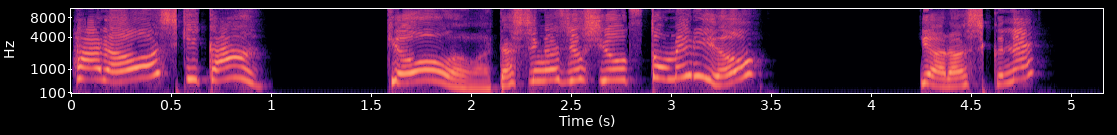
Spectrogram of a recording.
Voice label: HELLO JP; GF Alarm; StenMK2Mod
